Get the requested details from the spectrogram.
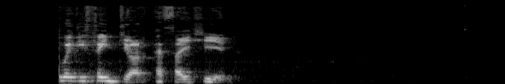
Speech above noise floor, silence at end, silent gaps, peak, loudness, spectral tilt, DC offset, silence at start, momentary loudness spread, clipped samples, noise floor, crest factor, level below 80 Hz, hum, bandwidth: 56 dB; 2.8 s; none; -2 dBFS; -20 LUFS; -5.5 dB/octave; under 0.1%; 0.6 s; 8 LU; under 0.1%; -76 dBFS; 22 dB; -56 dBFS; none; 16.5 kHz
